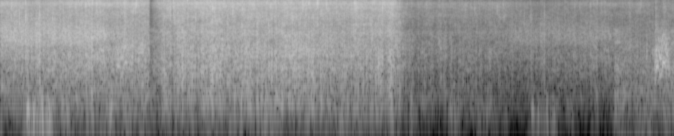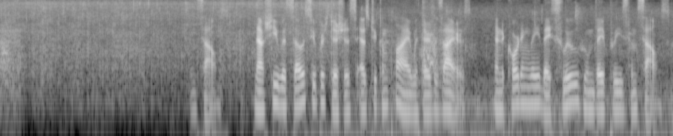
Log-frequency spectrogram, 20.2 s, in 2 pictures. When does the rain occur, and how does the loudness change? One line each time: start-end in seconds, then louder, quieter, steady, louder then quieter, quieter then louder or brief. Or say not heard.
0.0-20.1 quieter.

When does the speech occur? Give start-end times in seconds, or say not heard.
12.9-20.1.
